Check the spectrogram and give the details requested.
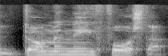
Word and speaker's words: Domini Forster: It's Dave here, Amplify, and I'm talking to Dominique Forester. Is that the correct pronunciation of your name?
